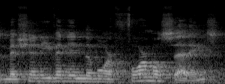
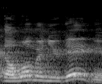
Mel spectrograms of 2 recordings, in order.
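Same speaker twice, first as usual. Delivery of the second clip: mildly aggrieved husband, a bit higher; husband complaining; 3 semitones higher, 6 dB louder, faster than usual. Acted. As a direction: grumble to the Lord about the wife. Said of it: "we have all said".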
